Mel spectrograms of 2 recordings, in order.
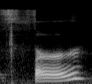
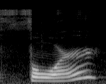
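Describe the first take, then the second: First: The word is reduced to sound like 'fur'. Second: The word has a full 'or' vowel. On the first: The speaker calls it wrong. "I tend to say fur. I hate it when I do that" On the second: The speaker calls it right. "Instead of saying for"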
